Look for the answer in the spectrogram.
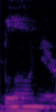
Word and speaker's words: Bologna: So I have, I think, 4 days off after Bologna. Is that how you say it? Bologna, right? – Correct.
